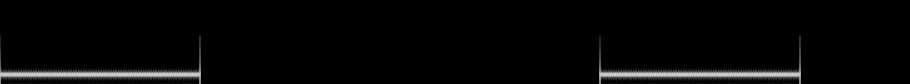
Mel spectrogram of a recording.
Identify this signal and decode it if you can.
Ringback tone (North America), 440 + 480 Hz.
